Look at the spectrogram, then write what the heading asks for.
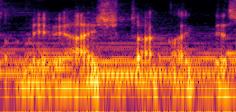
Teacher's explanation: that's called a vocal fry or i call squeaky hinge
